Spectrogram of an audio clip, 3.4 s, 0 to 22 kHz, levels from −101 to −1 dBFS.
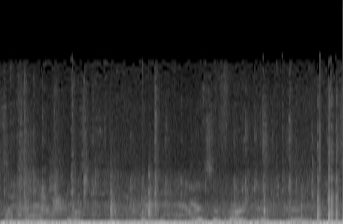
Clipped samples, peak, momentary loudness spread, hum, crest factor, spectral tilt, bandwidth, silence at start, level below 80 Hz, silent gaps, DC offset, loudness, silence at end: under 0.1%; -20 dBFS; 2 LU; none; 12 dB; -7 dB/octave; 13 kHz; 0 s; -34 dBFS; none; under 0.1%; -38 LUFS; 0 s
